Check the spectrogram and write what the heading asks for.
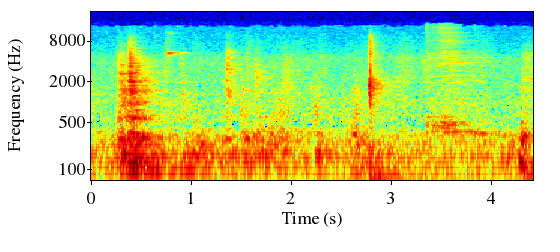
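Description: Near silence: room tone with a few faint scattered clicks and rustles.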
